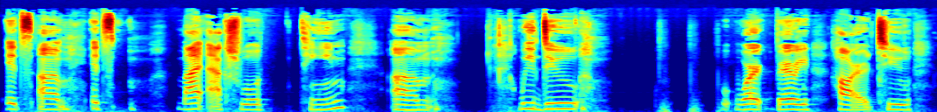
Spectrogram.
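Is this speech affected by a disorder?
Yes: stuttering; here repeated words, blocks.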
